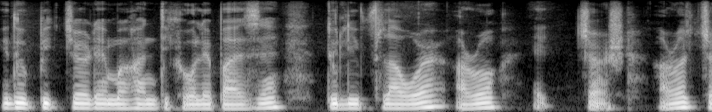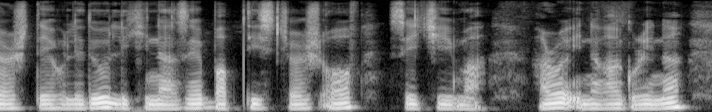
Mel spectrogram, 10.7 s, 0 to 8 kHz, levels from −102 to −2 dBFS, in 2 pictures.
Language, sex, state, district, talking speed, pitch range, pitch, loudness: Nagamese, male, Nagaland, Kohima, 145 wpm, 110-125 Hz, 115 Hz, -17 LUFS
